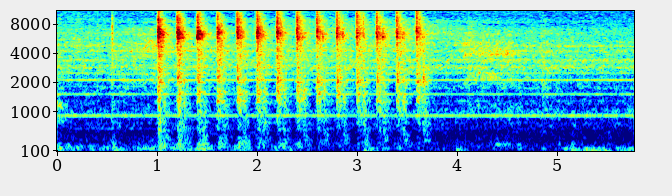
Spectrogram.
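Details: Thermo Top C diesel heater after a control board processor swap, in the diagnosis component test: crisp evenly spaced fuel dosing pump ticks, about a dozen at roughly two and a half per second over a faint hum; normal.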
